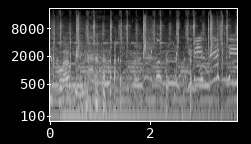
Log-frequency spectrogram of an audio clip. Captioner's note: laughs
